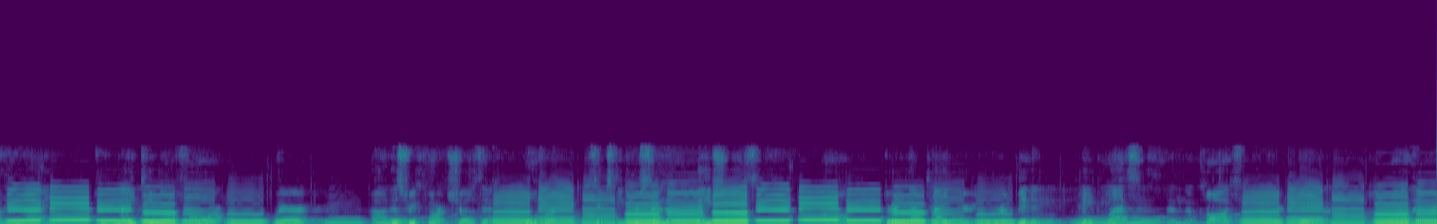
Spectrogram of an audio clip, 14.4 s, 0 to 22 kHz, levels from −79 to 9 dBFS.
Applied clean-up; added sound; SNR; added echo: none; Wind instrument, woodwind instrument; -5 dB; reverberation time 1.8 s.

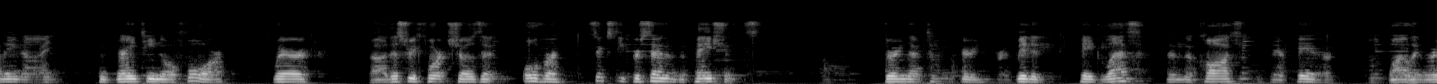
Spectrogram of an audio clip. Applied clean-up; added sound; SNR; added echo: neural mask model DeepFilterNet 3.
